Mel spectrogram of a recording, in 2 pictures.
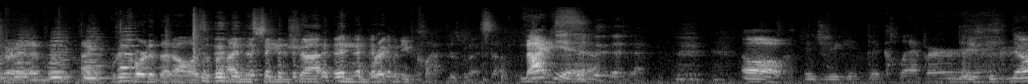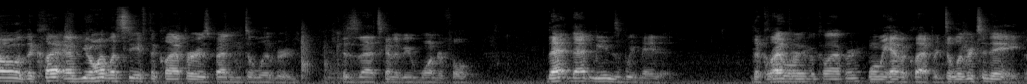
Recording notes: There was an issue with the mics during the episode so only the room mics are in use.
